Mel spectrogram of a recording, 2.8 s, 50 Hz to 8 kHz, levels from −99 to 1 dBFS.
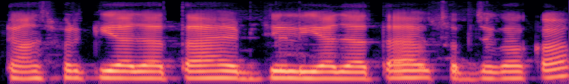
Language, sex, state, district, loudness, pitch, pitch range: Hindi, female, Bihar, Samastipur, -19 LUFS, 195 Hz, 190-205 Hz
